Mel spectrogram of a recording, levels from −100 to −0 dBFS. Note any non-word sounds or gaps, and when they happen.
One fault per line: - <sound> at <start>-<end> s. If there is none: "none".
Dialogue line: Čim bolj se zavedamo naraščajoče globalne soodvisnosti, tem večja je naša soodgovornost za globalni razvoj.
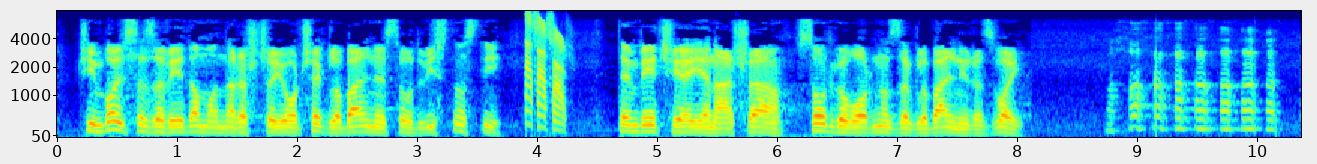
- chirp at 3.9-4.3 s
- laugh at 8.7-10.3 s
